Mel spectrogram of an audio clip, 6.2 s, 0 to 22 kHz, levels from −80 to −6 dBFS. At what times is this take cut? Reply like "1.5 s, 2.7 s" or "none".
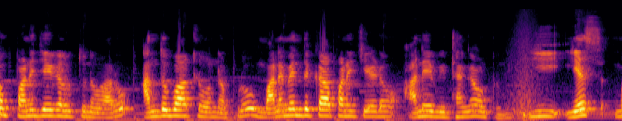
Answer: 5.2 s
